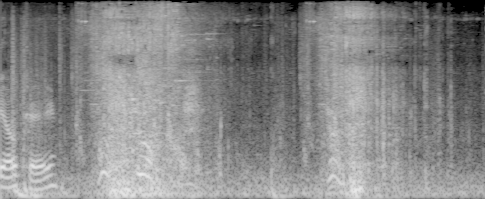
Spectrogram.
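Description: A flaming blade swings with a fiery whoosh.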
